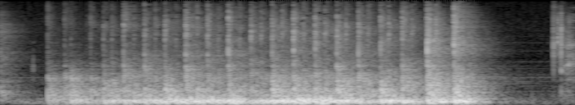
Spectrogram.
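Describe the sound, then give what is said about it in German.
A rapid hand-tapped drumroll on a hard surface, dense fast strikes building steadily for about three seconds before stopping abruptly, fairly loud with no voices. “Möchtest du einen Trommelwirbel machen?”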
